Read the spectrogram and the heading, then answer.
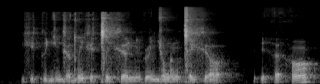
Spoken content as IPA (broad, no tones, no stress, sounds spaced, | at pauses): xʲ e k ə ɟ ə̃ ɡʲ ɔ d w ĩ xʲ ɑ ǀ ĩ xʲ ɒ ɲ ɔ̃ k ɹ ə̃ ɟ ɔ̃ w ɒ ŋ ǀ e xʲ ɔ | ʔ i h ə h ɔ̃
